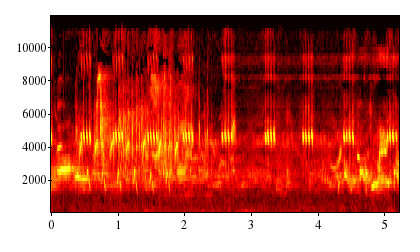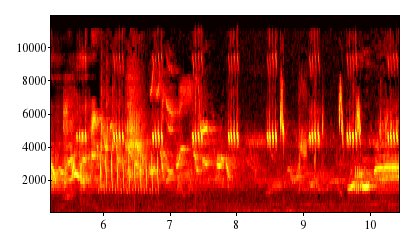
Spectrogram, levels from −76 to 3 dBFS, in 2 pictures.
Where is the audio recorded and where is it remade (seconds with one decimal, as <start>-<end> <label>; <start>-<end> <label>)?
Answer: 0.0-2.6 recorded; 2.6-5.9 remade; 5.9-10.5 recorded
